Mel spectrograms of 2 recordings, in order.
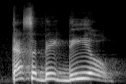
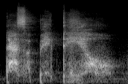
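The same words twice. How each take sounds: First: Said out strong and firm; full voice. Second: Hushed whisper of awe. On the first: Preacher declares it firmly to her listeners. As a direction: land it firmly after the whisper. Repeats line, now aloud. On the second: Preacher whispers to her listeners in awe. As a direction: breathe it out in a whisper. Repeats line, first whispered. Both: Acted.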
